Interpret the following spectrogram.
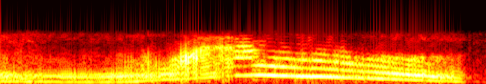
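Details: Domestic cat growling at a scary dog: a low drawn-out moaning growl that rises, then arches and slowly falls over about two seconds, ending abruptly.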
